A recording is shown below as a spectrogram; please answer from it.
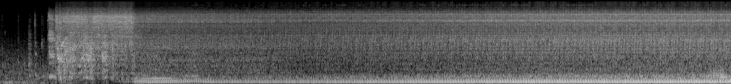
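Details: Start then smooth, even idle with steady low hum on a 2000 Volvo S70 2.4 L naturally aspirated engine, right after replacing spark plugs torqued to 18 ft-lb and coil bolts refitted; starter whirs briefly, catches cleanly, sounds healthy.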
